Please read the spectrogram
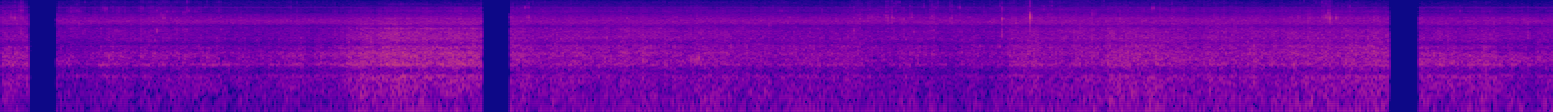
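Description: Steady rush of choppy seawater and wind close to the water surface, broken three times by a brief silent gap.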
